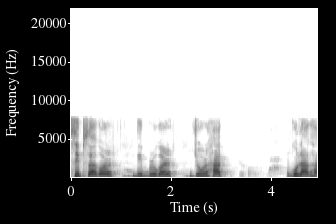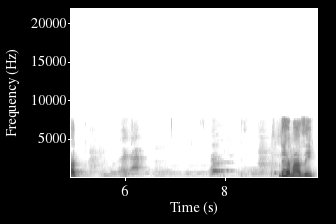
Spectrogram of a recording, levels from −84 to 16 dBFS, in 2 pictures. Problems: none marked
